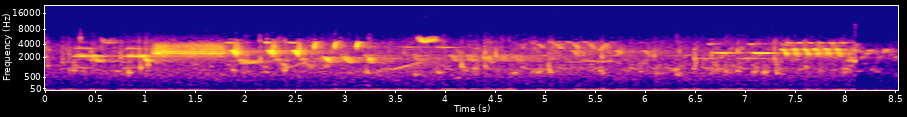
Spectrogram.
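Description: Faint birdsong: several birds chirping, with quick repeated trills about a second in and again near the end.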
